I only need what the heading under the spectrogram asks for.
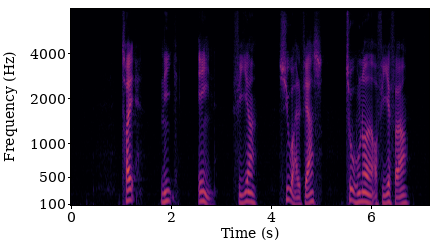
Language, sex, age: Danish, male, 41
